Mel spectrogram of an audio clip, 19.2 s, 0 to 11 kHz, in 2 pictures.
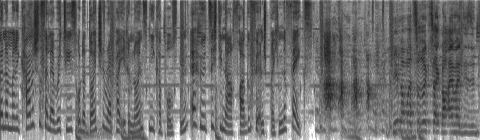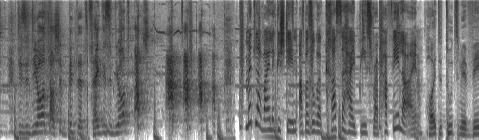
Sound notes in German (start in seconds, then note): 6.2 Lachen; 9.1 lacht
